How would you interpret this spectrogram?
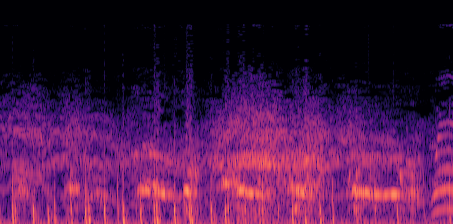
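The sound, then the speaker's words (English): A pack of dogs barks and yelps in rapid, overlapping bursts, loud, with a steady frantic rhythm and no pause for the whole stretch, as the dogs close in on Whisperfoot at the edge of a river. “The dogs are closing in on him.”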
